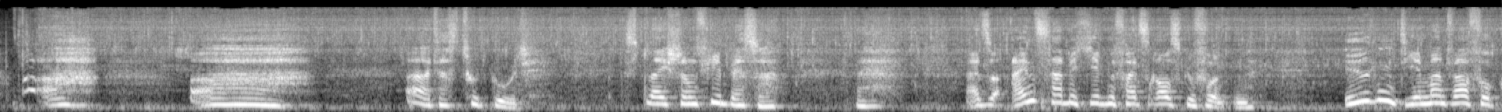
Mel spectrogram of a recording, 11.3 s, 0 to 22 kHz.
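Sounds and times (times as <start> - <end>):
cold tap water running into a sink: 0.0 - 11.2
person with burned fingers groaning sighs: 0.1 - 2.4
speech: 0.3 - 0.8, 1.4 - 2.0, 3.2 - 4.1, 4.7 - 9.5, 10.1 - 11.2.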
